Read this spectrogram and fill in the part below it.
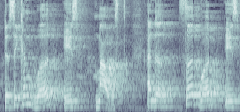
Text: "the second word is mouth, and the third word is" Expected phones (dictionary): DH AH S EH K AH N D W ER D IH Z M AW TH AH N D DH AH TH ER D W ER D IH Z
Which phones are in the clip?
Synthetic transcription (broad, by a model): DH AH S EH K AH N D W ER D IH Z M AW T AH N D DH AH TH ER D W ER D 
